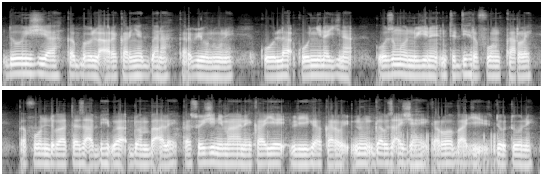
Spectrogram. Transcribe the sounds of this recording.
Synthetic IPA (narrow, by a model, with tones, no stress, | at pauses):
doː˦n̩˦ʒi˦ja˨ka˨ɡ͡bʊ˦bla̰˨ʔa̰˨ɾɨ˨ka˨ɾɨ˨ɲɛ˦ɡ͡ba˦na˨ka̰˨ɾɨ̰˨bi˦o˨nuː˦nɨ˨ko˨la˦ko˨ɲi˦na˦ji˦na̰˨ | ka˨o˨zʊ˦ŋo˦nu˨ji˦nɨ˦n̩˦tɨ˦dɪ˦ɦɪ˦ɾɨ˨foː˦nka˨ɾɨ˨lɨ˦ | ka̰˨foː˦n˦dɨ˦ba˦ta˦za˦ʔbɪ˦hɪ˦ɡ͡ba̰˦do˦nba̰˦ʔa̰˨lɨ˨ka˨so˦ʒi˦nɨ˨maː˦nɨ˨ka˦jɛ˦liː˦ɡa̰˨ka˨ɾɨ̰˦nɨ˦ŋɡa˦bza̰˦ʔʒa˨hɪ̰˨ka̰˨ɾo˦a˦ba̰˨d͡ʒḭ˦do˦toː˦nɨ˨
